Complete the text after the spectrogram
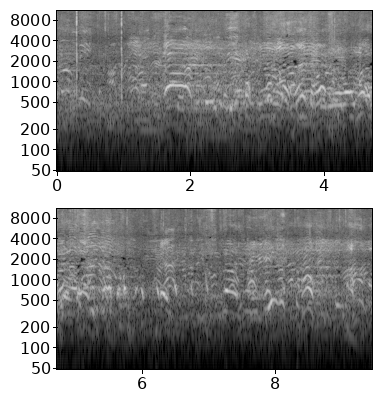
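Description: Young men shout to each other from across an open field outdoors.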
